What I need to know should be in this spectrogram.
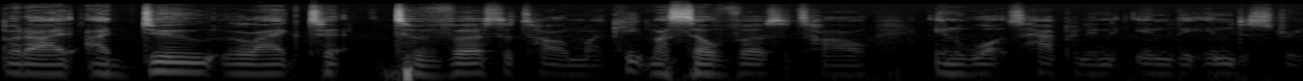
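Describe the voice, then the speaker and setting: In a British accent, a man with a fairly low pitch and a dark, mellow tone speaks at a moderate pace in a monotone, flat intonation, his loudness swinging widely. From London, England. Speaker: gospel singer and voice teacher. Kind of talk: interview. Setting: studio. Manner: halting, repeats words.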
